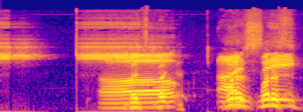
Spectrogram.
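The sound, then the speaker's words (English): A pulled fire alarm sounding a steady, high electronic tone that runs on under a person's loud, excited voice. “pulled the fire alarm.”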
